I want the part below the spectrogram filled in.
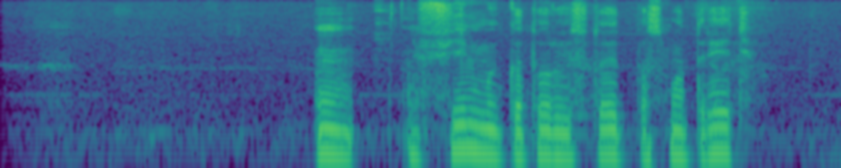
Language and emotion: Russian, neutral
